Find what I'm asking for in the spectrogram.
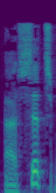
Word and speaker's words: sitz: Stitz bath, sitz bath, I should say, that's spelled S-I-T-Z, vapor cabinet, and needle shower.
